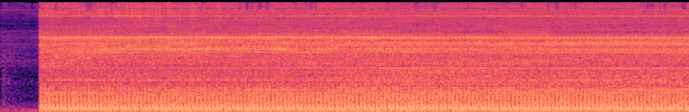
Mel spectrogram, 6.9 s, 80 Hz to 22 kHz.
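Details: Craftsman 33-gallon air compressor after check valve replacement fixed leaking through the pressure switch: kicks on sharply and runs with a fast steady pumping chatter, holding even while building to 40 PSI; working normally.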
